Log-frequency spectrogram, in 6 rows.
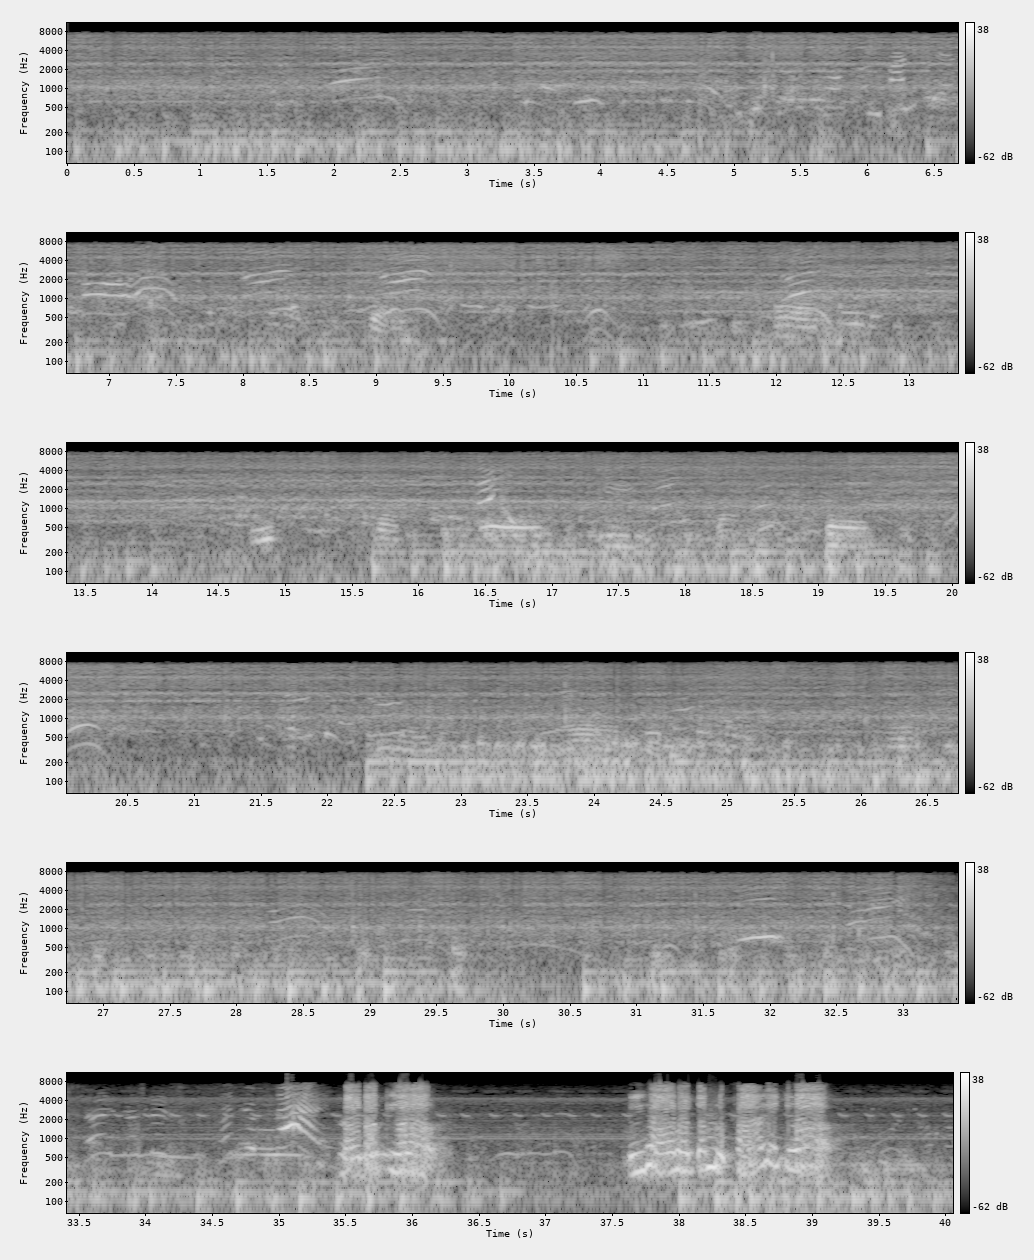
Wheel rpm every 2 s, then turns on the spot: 160, 160, 160, 160, 160, 160, 160, 160, 170, 160, 160, 160, 160, 160, 160, 170, 110, 0, 0, 0.
none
